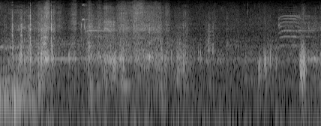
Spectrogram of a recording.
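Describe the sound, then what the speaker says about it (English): Light drizzle patters softly on a farm, a faint, scattered, irregular tapping that stays low and steady throughout. "Just a little bit of drizzle coming down right now."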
